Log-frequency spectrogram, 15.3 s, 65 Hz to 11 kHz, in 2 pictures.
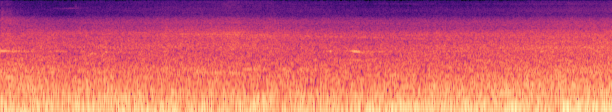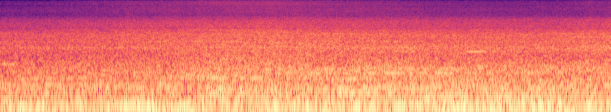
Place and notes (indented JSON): {
  "title": "Zhongyuan bridge, Jungli City - Traffic Noise",
  "date": "2013-09-16 14:24:00",
  "description": "Traffic Noise, Factory noise, Train traveling through, Sony PCM D50+ Soundman OKM II",
  "latitude": "24.96",
  "longitude": "121.23",
  "altitude": "138",
  "timezone": "Asia/Taipei"
}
